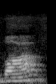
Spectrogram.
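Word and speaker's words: باء: এরপর হরফটা নাম হলো বা, শক্ত হবে, শ্বাস বন্ধ থাকবে, মাকড়াস 15 অনুযায়ী হরফটাকে উচ্চারণ করতে হবে।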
